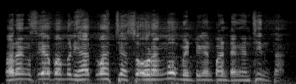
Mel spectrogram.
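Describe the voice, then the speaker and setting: A man preaching a sermon, jumping between high outbursts and low mutters. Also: fairly even intonation, fast, vocal fry, fairly bright tone, husky, dry recording, recorded from a distance, faint music behind.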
